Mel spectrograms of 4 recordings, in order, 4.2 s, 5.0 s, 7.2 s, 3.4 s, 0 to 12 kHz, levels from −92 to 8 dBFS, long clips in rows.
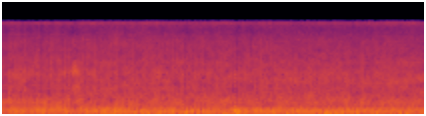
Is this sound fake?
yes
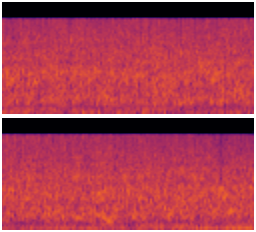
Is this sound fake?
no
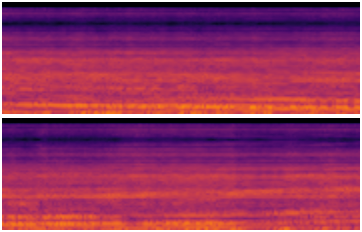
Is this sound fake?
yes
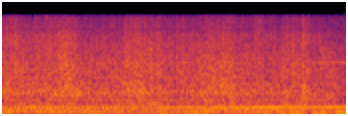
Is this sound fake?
no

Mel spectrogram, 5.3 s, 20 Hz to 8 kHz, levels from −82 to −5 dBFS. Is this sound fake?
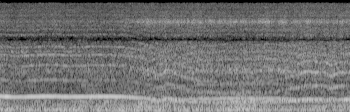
no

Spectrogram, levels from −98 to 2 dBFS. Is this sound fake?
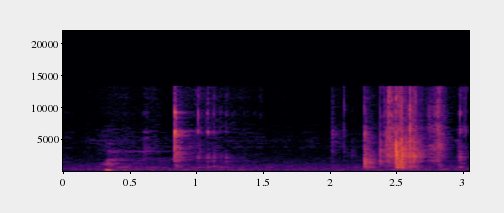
no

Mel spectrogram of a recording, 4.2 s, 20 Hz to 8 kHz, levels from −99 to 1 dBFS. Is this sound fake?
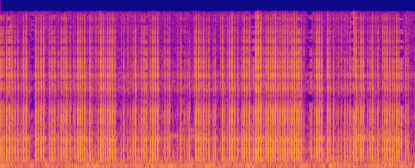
no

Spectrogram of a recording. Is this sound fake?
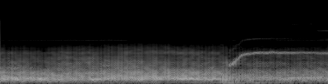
yes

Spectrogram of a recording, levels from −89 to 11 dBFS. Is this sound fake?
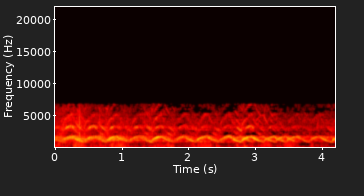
no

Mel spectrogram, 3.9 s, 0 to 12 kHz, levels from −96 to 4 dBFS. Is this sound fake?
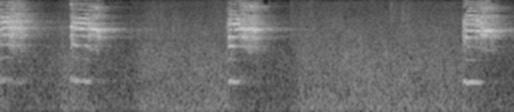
yes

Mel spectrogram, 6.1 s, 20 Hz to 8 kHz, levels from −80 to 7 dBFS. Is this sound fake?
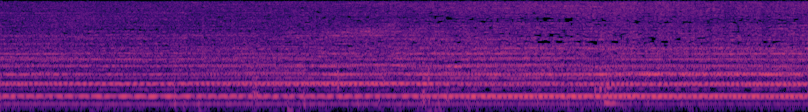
no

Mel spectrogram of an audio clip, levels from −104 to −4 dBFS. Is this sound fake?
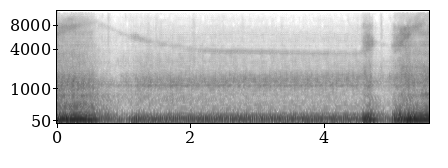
yes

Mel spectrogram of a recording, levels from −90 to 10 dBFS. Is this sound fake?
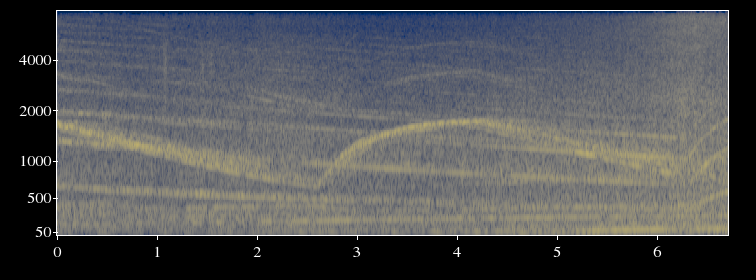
no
